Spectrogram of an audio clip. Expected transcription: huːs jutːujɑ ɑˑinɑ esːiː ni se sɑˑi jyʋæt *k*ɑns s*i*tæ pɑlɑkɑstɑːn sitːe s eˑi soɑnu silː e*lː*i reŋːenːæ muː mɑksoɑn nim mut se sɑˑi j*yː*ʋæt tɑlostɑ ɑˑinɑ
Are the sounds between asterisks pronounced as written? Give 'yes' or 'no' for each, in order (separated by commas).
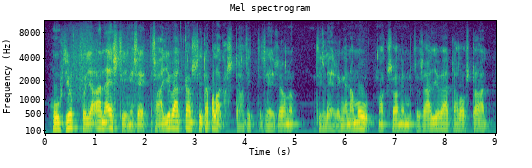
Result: yes, no, no, no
